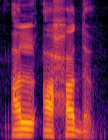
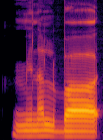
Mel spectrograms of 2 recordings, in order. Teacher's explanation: لام تعریف کو ظاہر کر کے پڑھا جائے گا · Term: لام تعریف کا اظہار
